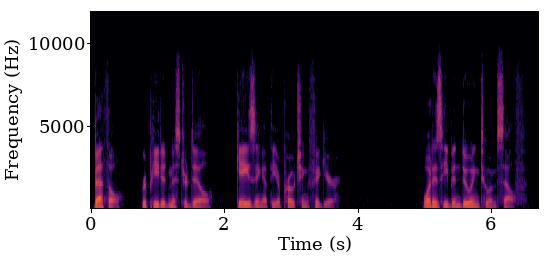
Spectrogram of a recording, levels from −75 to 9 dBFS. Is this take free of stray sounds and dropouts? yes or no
yes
